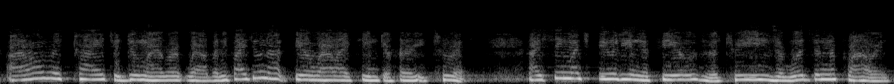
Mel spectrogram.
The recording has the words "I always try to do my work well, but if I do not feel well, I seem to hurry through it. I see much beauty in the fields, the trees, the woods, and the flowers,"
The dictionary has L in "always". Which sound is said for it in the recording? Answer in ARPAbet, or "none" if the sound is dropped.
L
